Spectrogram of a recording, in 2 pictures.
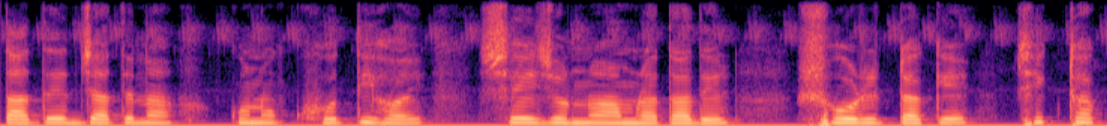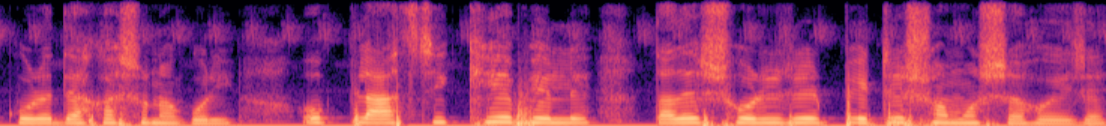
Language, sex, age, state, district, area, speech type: Bengali, female, 18-30, West Bengal, South 24 Parganas, rural, spontaneous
